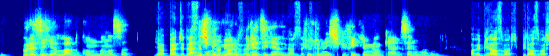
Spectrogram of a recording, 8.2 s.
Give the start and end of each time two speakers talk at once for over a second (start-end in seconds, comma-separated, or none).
2.8-4.7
